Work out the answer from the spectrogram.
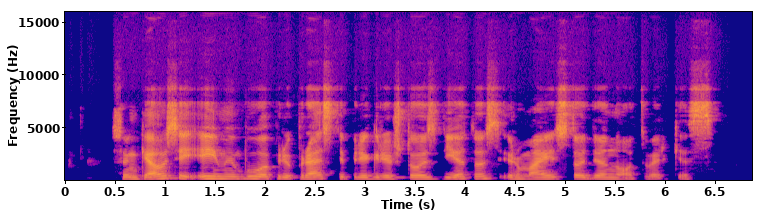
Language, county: Lithuanian, Telšiai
